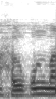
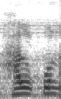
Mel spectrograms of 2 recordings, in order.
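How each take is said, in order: The two takes are said the same way.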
